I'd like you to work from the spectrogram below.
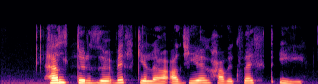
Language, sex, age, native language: Icelandic, female, 11, Icelandic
